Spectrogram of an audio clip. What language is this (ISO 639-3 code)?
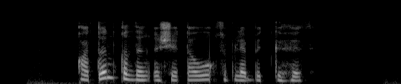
bak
